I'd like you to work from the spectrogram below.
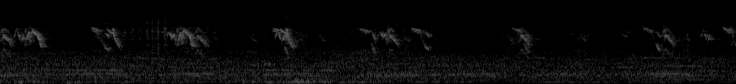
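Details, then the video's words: Eurasian blue tit singing short, high, thin bursts of twittering notes, roughly one phrase every second, over a faint low background hum. "Marvelous song of Blue tit"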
